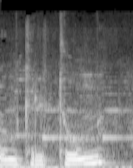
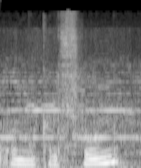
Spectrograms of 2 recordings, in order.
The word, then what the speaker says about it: Oum Kalsoum: Les Marocains prononceront plus volontiers Oum Kalsoum. Les Algériens, selon la région, seront Oum Kalsoum, Oum Kalsoum. Les Tunisiens prononcent l'interdental, donc ce sera Oum Kalsoum.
